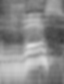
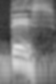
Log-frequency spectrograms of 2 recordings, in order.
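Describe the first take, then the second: First: It begins with a soft th sound. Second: It begins with a hard d sound. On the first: The speaker calls it right. "यानी दिस बोलना चाहिए" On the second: The speaker calls it wrong. "जबकि वो बोलते हैं दिस, दांतों के पीछे से दिस बोलते हैं, जो कि गलत प्रोनाउंसिएशन है"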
